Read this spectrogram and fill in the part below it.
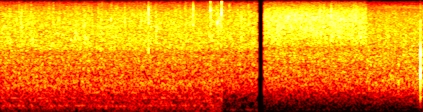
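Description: Steady rain falls throughout on a wet day in Cheongju, a dense, even patter with a brief dropout partway through, no voices heard.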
